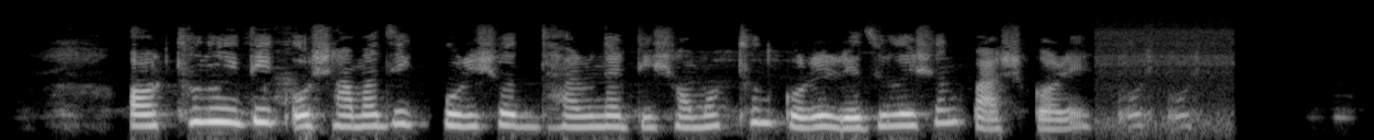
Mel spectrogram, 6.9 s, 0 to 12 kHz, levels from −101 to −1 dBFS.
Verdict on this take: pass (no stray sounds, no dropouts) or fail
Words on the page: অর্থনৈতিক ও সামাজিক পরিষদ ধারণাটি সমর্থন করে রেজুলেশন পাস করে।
fail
